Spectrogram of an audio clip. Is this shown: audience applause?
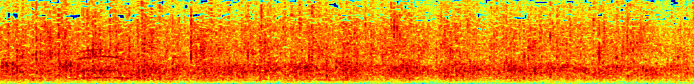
yes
